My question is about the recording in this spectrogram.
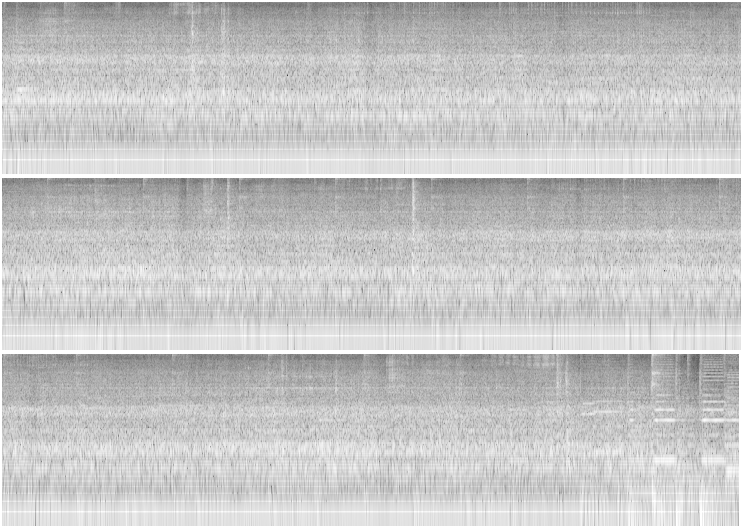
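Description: Lionel operating sawmill accessory running: its vibrator mechanism buzzes steadily with a low electrical hum and rattle as it works a log through into a finished board, cutting off shortly before the end.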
